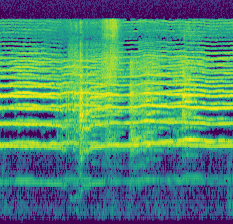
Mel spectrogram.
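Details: A single pet Ducorps's cockatoo, overdubbed five times into a chorus, gives a steady, nasal, drawn-out whine that holds one pitch throughout, broken by a couple of short harsh screeches.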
